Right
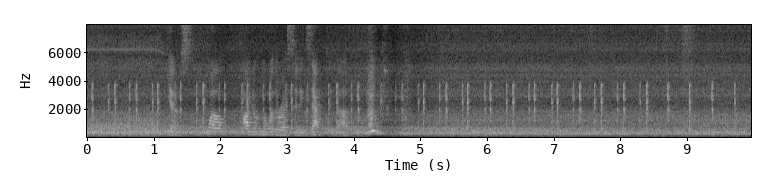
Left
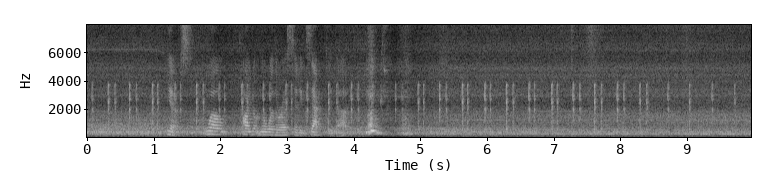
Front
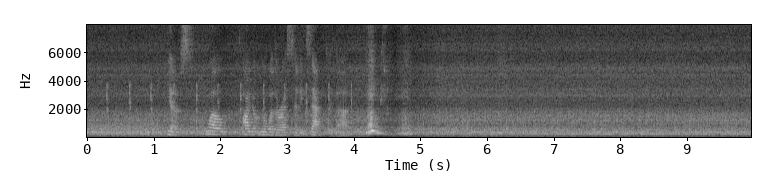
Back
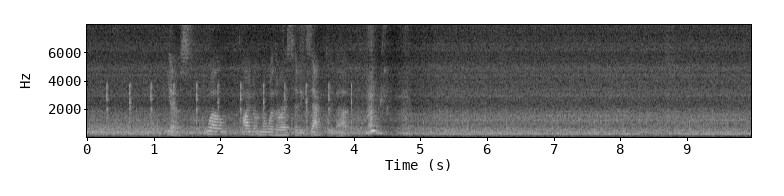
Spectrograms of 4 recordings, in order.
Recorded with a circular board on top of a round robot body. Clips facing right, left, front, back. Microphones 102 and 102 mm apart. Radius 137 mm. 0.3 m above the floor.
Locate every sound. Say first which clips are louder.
1.2 s a woman speaking: left 2 dB, even; 115° left, 1.0 m
4.2 s a whoosh: left 6 dB, front 4 dB; 50° left, 0.6 m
